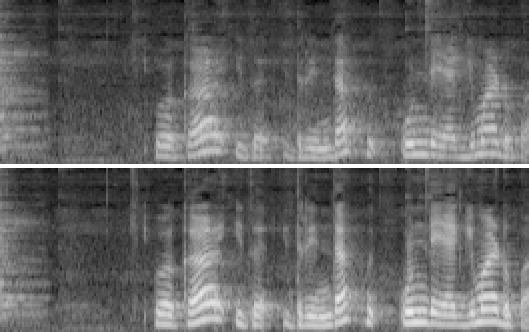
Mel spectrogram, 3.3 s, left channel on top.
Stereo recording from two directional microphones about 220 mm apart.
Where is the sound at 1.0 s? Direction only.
50° right (ahead or behind).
